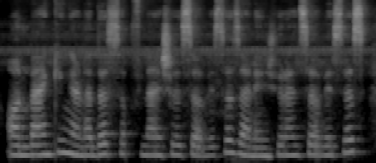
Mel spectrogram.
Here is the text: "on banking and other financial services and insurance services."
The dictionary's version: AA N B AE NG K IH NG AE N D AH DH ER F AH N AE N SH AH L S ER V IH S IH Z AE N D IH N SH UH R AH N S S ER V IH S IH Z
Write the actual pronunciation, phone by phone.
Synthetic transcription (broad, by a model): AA N B AE NG K IH NG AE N D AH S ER F AH N AE N SH AH L S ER V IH S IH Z AE N D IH N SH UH R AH N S S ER V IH S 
